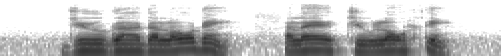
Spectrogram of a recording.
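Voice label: "tsugvdalodi", Cherokee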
